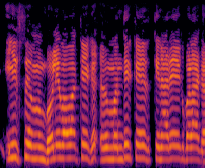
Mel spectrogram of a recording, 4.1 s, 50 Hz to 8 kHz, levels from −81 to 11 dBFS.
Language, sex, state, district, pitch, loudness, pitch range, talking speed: Hindi, male, Bihar, Saran, 220 Hz, -14 LUFS, 210-230 Hz, 160 wpm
